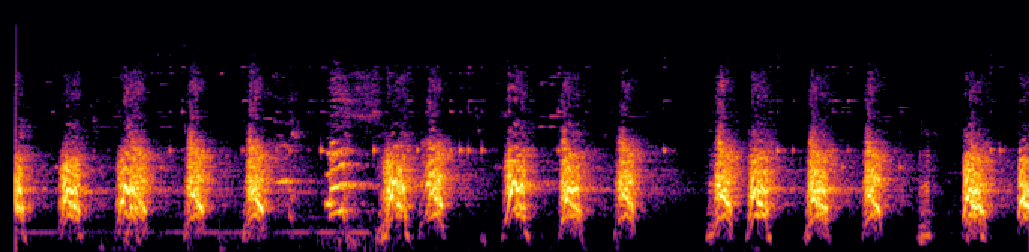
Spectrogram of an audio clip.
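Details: Hounds in wild boar hunting training barking in a rapid, irregular series of sharp barks, several dogs overlapping, with a faint steady hum underneath.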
